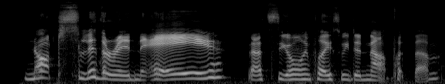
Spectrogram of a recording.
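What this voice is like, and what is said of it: Sorting Hat character voice. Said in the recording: “my really good impression that I just did of of the hat ... It was a really good impression”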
